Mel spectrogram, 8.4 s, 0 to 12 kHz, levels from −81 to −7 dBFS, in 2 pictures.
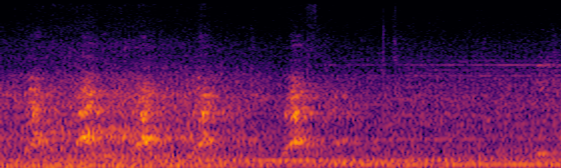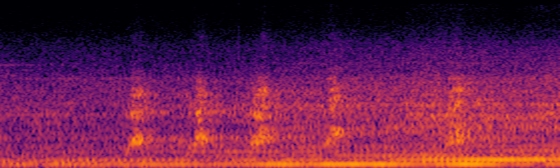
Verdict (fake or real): real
